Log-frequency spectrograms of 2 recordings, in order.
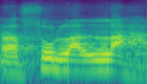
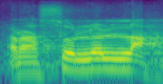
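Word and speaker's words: رسول الله: antara ucapan dengan tulisan kecuali dia dibaca Apabila ada huruf sebelumnya kasrah Billah Nah itu baru dibaca lah Tapi kalau pakai damah sebelumnya atau fathah sebelumnya pasti dibacanya Allah i kan contoh ee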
